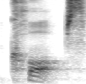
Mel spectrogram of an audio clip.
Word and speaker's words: corpse: We actually have to say the P here, corpse.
